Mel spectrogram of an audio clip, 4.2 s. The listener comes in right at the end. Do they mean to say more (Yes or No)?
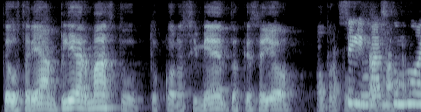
Yes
